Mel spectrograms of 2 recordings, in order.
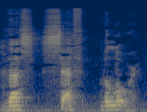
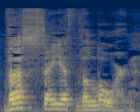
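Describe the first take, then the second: First: The word saith is said with one syllable. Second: The word saith is said with two syllables. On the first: The speaker calls it right. "it's Seth. ... it's one syllable" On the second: The speaker calls it wrong. "the way most people in the South pronounce it, ... So, two syllables"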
